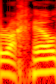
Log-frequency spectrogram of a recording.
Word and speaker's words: Rachel: behold Rael or Rachel it's really Rael is the right way to pronounce we might go I might say Rachel sometimes though Rael his daughter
